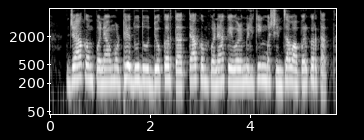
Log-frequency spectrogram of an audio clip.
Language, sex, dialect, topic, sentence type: Marathi, female, Standard Marathi, agriculture, statement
